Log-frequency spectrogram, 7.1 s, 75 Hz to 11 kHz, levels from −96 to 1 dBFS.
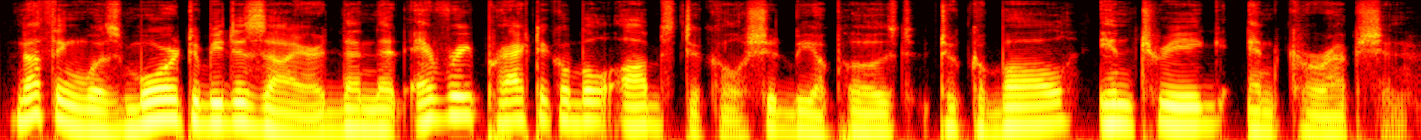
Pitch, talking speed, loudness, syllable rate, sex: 120 Hz, 160 wpm, -18 LUFS, 5.4 syllables/s, male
